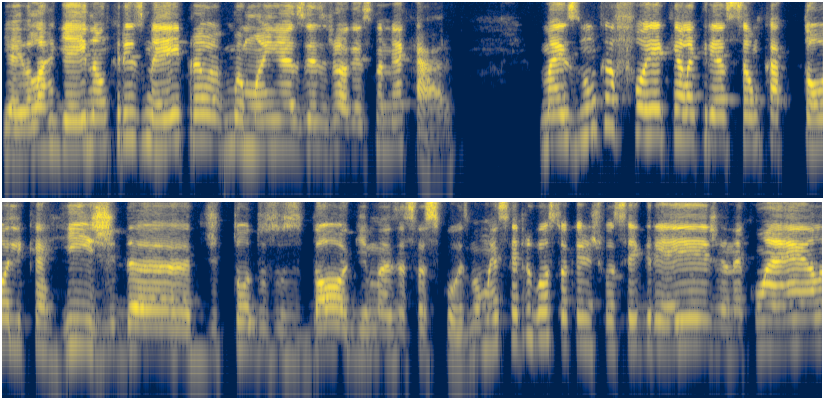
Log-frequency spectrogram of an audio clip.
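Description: A woman's normal speaking voice at medium pitch, moderate in pace with ordinary pitch variation, on a very clean recording with a silent background. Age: 40s. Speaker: journalist. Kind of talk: casual chat.

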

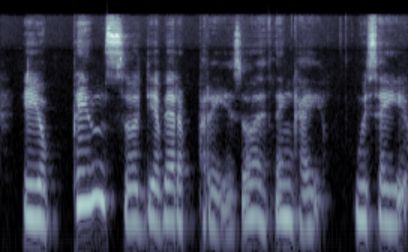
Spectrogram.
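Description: A woman's high-pitched voice at a fairly slow pace, lively intonation, on a very clean recording with a silent background. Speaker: Italian language teacher podcaster. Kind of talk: language lesson monologue, Italian with English explanations. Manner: slow, deliberate.

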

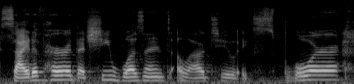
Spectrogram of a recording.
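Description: A woman's animated tone. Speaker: book podcast host. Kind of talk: casual book review chat.

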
